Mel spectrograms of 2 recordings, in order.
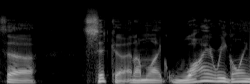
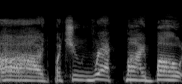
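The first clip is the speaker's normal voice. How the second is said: put-on very high, stretched-out old man shouting; 10 semitones higher than usual. Retelling an old man yelling at the radio guy: imitating an old man yelling. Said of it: "he was on the radio just yelling".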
